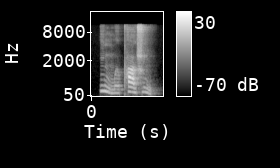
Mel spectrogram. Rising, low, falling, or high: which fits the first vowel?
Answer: falling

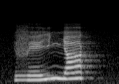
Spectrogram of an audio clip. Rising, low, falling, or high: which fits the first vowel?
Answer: rising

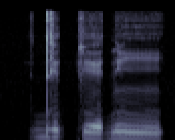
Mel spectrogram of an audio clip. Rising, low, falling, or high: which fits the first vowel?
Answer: high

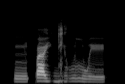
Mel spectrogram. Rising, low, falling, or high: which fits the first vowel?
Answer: low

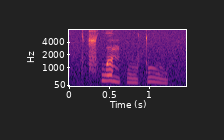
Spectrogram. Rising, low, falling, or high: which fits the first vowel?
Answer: falling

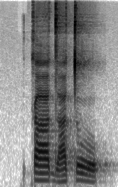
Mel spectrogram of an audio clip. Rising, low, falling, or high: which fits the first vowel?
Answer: high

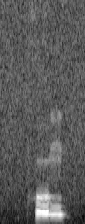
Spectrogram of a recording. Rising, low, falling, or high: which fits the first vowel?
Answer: low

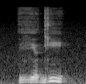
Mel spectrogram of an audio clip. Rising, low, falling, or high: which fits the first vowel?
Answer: low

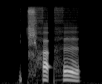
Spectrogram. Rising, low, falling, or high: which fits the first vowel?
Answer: high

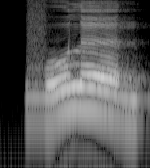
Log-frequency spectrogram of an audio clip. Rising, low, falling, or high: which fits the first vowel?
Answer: rising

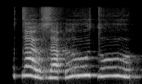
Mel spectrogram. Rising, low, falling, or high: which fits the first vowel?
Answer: falling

